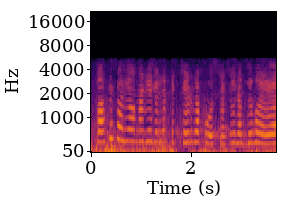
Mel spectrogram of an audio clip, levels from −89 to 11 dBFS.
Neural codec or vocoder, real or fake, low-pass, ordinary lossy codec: codec, 44.1 kHz, 3.4 kbps, Pupu-Codec; fake; 5.4 kHz; MP3, 32 kbps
